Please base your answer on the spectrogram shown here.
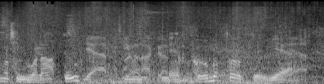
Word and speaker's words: Tiwanaku: He was in that area, and that he visited, I got to pronounce this right, Tiwanaku.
